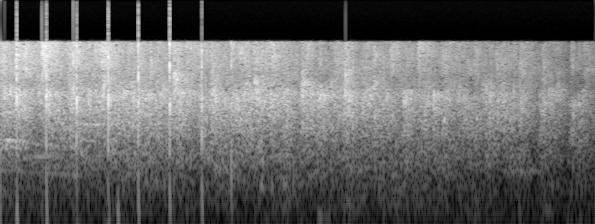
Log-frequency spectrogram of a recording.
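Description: An audience applauds steadily as a gap year student comes up to the front, dense clapping with a few sharper claps standing out early on, then gradually thinning and softening toward the end.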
